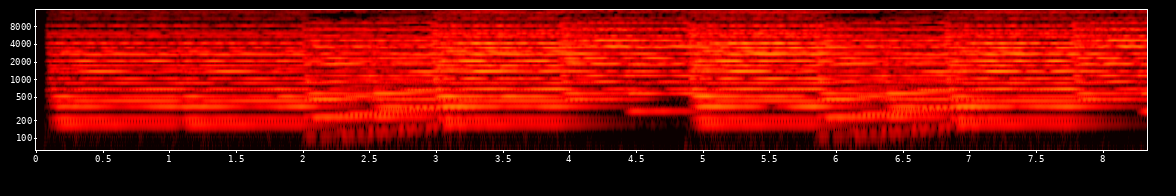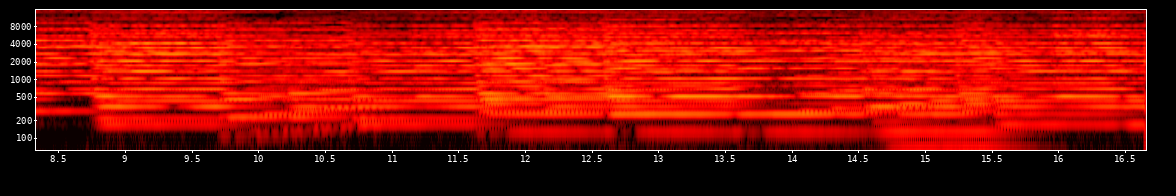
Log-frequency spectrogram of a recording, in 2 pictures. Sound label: Now Thank We All Our God With Organ, handbell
